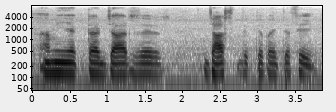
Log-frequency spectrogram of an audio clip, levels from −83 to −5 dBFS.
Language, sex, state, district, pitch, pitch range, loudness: Bengali, male, West Bengal, Cooch Behar, 120 Hz, 110-125 Hz, -18 LUFS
